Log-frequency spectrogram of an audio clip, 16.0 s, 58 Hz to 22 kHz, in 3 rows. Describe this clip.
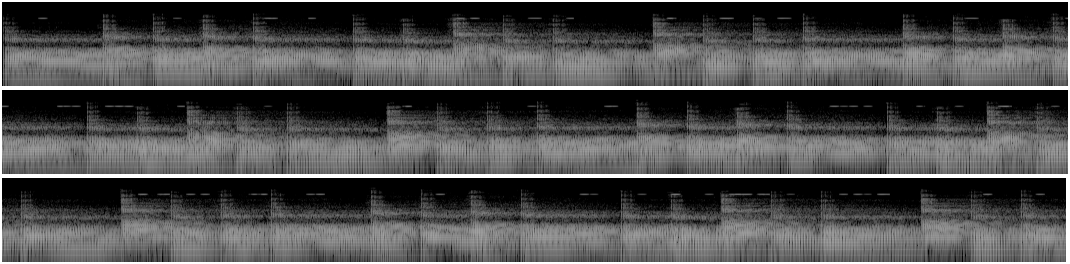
comin as you are (consolidated)
i tried to recreate the famous opening bass line from nirvana "come as you are"
chorus, heavy, korg-m1, kurt-cobain, grunge, rock, korg, guitar, nirvana, metal, midi, chorus-effect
